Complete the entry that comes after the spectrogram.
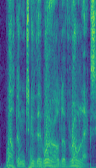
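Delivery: mock luxury ad announcer in a British accent. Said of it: "it's always a British person doing the voiceover".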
